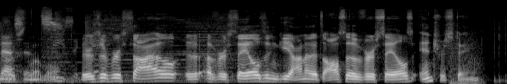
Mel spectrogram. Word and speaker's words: Versailles: a we have a Versailles and it's not pronounced Versailles it's pronounced Versailles Mages there you go have some money Jeff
